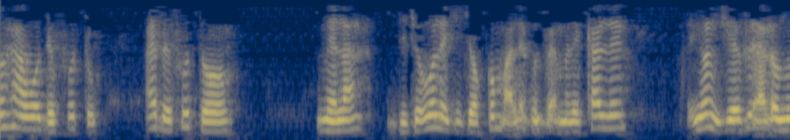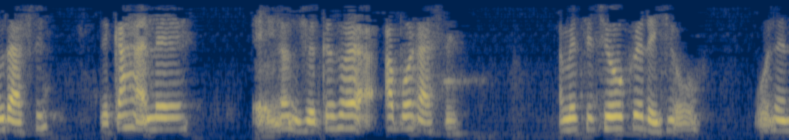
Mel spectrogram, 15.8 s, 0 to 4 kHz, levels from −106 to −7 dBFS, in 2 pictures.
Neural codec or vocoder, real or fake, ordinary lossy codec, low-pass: codec, 16 kHz, 0.9 kbps, LongCat-Audio-Codec; fake; MP3, 16 kbps; 3.6 kHz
